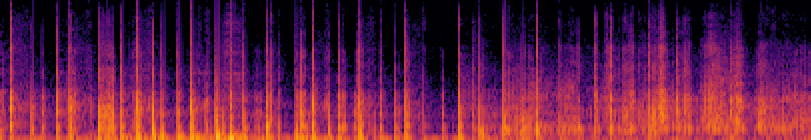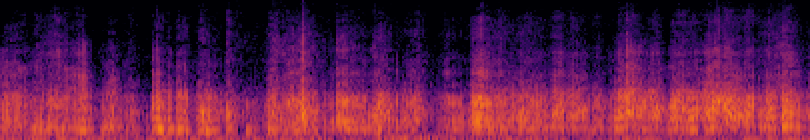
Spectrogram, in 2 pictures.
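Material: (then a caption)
Plastic. Fingertips and nails scratch and tap the flat face of a translucent plastic frisbee disc held face-on. Quick, dense taps with a low, hollow thump come first, then ease into softer, irregular scratching and rubbing. The sound stays dull and muffled, with almost no bright edge.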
